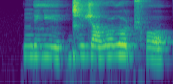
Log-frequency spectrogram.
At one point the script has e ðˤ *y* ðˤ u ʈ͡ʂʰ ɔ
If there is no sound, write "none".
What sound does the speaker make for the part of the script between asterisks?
u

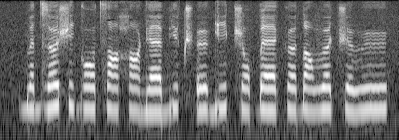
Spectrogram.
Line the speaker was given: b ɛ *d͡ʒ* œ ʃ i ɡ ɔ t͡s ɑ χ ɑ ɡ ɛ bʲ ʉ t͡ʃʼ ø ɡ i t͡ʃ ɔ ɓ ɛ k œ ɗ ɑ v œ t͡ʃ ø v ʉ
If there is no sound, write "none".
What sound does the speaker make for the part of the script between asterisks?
d͡z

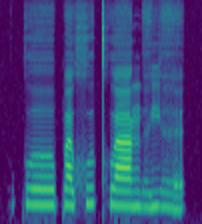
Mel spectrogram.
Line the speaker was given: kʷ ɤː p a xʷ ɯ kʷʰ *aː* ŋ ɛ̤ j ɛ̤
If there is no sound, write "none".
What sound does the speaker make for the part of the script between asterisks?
aː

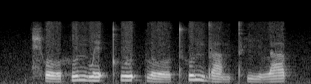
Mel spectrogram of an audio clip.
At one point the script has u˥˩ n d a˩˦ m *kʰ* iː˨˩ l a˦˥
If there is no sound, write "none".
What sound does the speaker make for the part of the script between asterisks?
tʰ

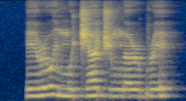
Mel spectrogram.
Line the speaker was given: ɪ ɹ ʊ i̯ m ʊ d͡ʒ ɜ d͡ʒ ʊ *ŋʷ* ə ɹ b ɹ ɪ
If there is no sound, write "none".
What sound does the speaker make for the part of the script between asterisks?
ŋ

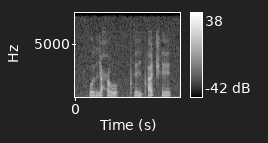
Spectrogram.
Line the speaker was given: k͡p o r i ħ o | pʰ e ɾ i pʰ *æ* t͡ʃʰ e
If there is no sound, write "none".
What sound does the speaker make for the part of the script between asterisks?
a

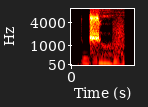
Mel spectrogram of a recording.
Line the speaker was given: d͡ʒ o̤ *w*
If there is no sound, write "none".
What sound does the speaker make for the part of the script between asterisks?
v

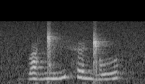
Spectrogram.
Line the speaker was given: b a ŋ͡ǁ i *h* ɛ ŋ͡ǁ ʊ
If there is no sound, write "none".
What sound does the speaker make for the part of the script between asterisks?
h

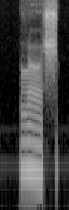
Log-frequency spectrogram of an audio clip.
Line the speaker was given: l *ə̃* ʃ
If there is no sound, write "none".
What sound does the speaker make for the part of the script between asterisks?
ə̃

